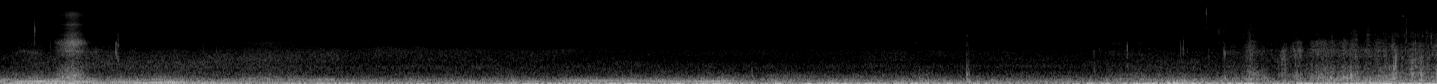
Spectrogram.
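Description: Electric beach cruiser rolling over loose desert gravel, with a steady low rumble of tyre noise and wind on the microphone. A faint low hum comes in for the first two seconds and again around six seconds in.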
